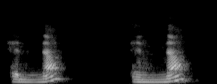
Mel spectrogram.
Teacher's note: the penultimate syllable of a Cornish word, which is the stressed syllable, is actually probably going to have a slightly lower pitch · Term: pitch accent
